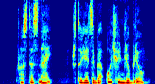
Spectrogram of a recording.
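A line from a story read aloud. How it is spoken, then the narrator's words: Tearful whisper in ear. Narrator (Russian): прошептала я на ухо малышу, стараясь не разреветься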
